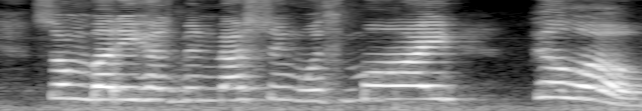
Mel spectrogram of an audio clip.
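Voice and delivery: booming, great big bear voice. Reading a story aloud, voicing the great big bear in a great big voice. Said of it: "in his great big voice".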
